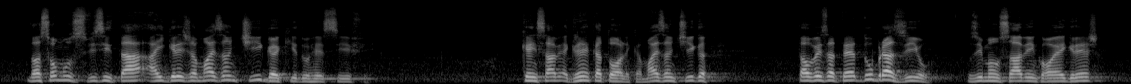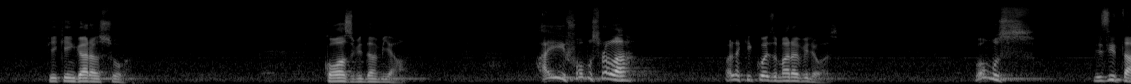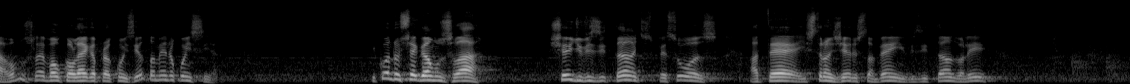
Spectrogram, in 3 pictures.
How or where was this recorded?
live audience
